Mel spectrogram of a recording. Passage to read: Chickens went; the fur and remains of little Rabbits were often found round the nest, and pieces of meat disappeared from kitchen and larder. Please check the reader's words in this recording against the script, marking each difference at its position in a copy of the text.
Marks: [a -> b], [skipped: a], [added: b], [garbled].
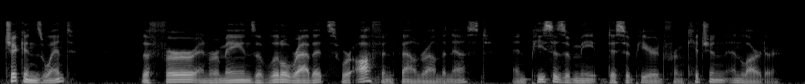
Chickens went; the fur and remains of little Rabbits were often found round the nest, and pieces of meat disappeared from kitchen and larder.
